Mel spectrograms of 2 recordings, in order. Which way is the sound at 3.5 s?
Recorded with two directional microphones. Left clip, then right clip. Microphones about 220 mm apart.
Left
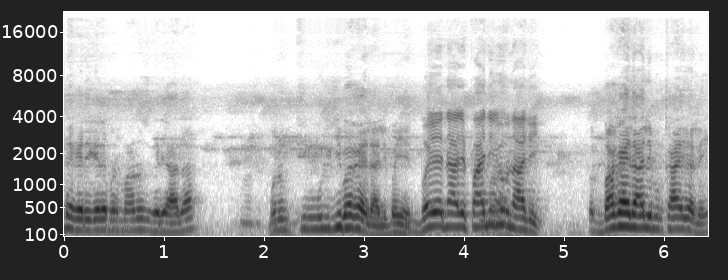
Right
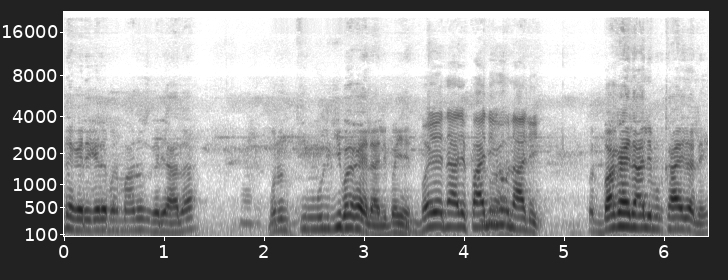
20° left (ahead or behind).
